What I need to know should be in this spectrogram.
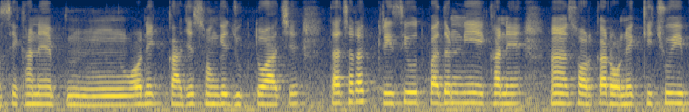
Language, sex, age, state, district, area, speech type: Bengali, female, 18-30, West Bengal, Jhargram, rural, spontaneous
